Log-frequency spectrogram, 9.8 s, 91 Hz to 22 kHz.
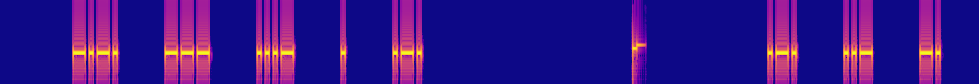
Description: Morse code, heard as a keyed tone, about 30 wpm, spaced as for 14 wpm, 700 Hz. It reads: COVER RUN
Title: 4x Character Spacing - Top 300 Words - 30wpm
